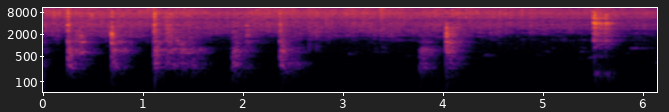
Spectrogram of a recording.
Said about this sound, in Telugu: ఇప్పుడు ఉల్లిపాయ ఫ్రై అయిపోయినాయి. ఇప్పుడు కొంచెం పసుపు, కారం వేసుకున్నాము.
